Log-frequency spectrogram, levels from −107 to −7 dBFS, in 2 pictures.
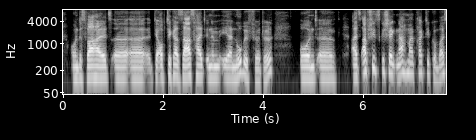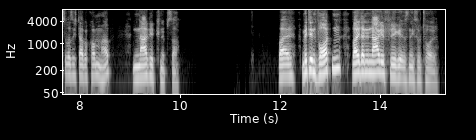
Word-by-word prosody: Und 120 0 -6
es 110 - -8
war 125 0 +6
halt, 120 -2 +1
äh, 115 -2 -2
äh - - -14
der 110 - -2
Optiker 135 0 -1
saß 130 +5 +3
halt 135 -1 -1
in 130 - -5
'nem 125 0 -4
eher 125 -1 -3
Nobelviertel. 120 - -4 0.5
Und, 120 -1 -1
äh, 120 -1 -5 0.3
als 130 0 -2
Abschiedsgeschenk 185 - -1
nach 165 +4 -1
meinem 155 -2 -5
Praktikum, 165 -8 -9
weißt 155 +2 -5
du, - - -10
was 145 -1 -7
ich 140 - -15
da 140 -2 -2
bekommen 140 -1 -8
habe? 160 +6 -7 0.4
'N 120 +1 -5
Nagelknipser. 130 -5 -3 2.0
Weil 140 0 +2
mit 175 +6 +3
den 175 -7 +7
Worten: 195 +8 +5 0.2
„Weil 160 +2 +8
deine 170 0 +4
Nagelpflege 165 -6 +3
ist 115 -1 -10
nicht 115 -4 -9
so 115 - -13
toll.“ 95 -6 -13
130 Hz, 160 wpm, -20 LUFS, 120-155 Hz, 2.0 s, Weil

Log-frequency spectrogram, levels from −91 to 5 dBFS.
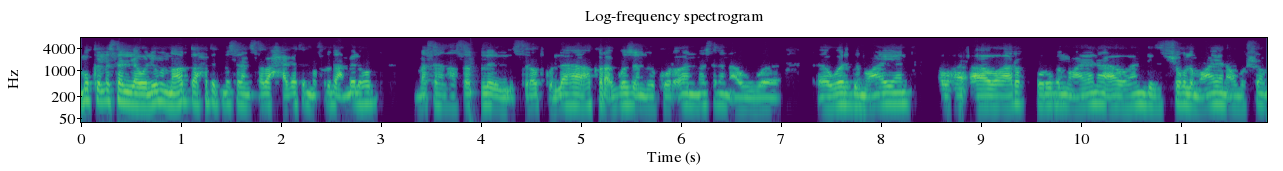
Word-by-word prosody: ممكن 155 -1 +1
مثلًا 150 +1 +2
لو 125 -3 +6
اليوم 140 +5 +3
النهارده 130 +2 +3
حاطط - - -5
مثلًا 125 -1 -2
7 120 +1 +1
حاجات 125 - -1
المفروض 115 +3 -5
أعملهم، 130 +1 +1 0.4
مثلًا - - -5
هاصلي 120 0 -3 0.2
الصلوات - - -4
كلها، 120 +3 +2
هقرأ 120 - +2
جزء 120 +2 -1
من 105 -1 -4
القرآن 110 +3 -2
مثلًا 120 0 -7
أو 95 0 -3 0.6
آآ، - - +1
وِرد 120 +4 +2
معيّن 125 +4 +1 0.4
أو 110 - 0
ه - - +3 0.2
أو 110 0 +4
هاروح 115 +4 +3
خروجة 115 +1 -1
معيّنة 120 +3 -1
أو 105 +1 +2
هانجز 115 -2 -3
شغل 125 0 -1
معيّن 125 +4 +1
أو 105 - -1
مشروع 115 +3 -6
120 Hz, 180 wpm, -23 LUFS, 110-125 Hz, 0.6 s, لو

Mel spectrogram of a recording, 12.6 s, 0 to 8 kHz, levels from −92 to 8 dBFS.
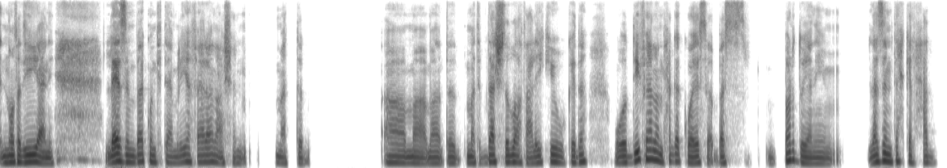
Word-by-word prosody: النقطة 115 +4 +4
دي 120 +2 +6
يعني 95 -5 +3 0.7
لازم 120 -1 +6
بقى 125 +2 +2
كُنتِ 125 -3 -2
تعمليها 110 +3 -2
فعلًا 120 0 -1
عشان 100 -1 -4 0.4
ما 100 -3 -5
تـب - - -6 1.0
آه 110 -2 0
ما 100 -2 0
ما 100 +2 -1
ما 100 - 0
تد 105 -1 -3
ما 105 - 0
تبدأش 120 +5 +1
تضغط 115 -2 +1
عليكِ 105 +6 -3
وكده، 120 +1 0 0.4
ودي 110 +7 +3
فعلًا 160 -7 +3
حاجة 130 +1 -3
كويسة 110 -2 0
بس 105 +1 -2 0.5
برضه 140 -6 +2
يعني 95 -2 -1 0.5
لازم 125 +5 +3
تحكي 125 -1 -3
لحد 105 -1 -7
110 Hz, 145 wpm, -22 LUFS, 105-125 Hz, 1.0 s, دي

